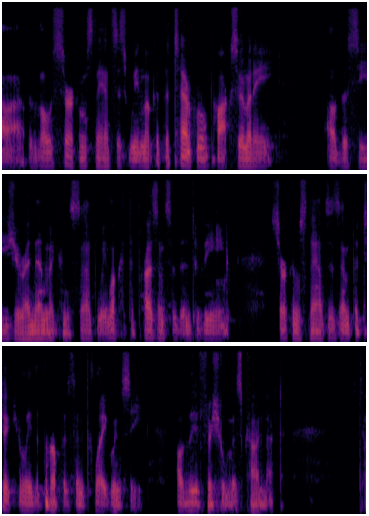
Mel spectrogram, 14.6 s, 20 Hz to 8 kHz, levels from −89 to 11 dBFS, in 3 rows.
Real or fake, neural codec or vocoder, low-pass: fake; codec, 16 kHz, 1 kbps, X-Codec, HuBERT features, trained on general audio; 7.2 kHz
